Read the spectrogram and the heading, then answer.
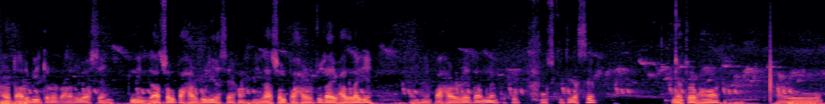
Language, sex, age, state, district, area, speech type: Assamese, male, 30-45, Assam, Udalguri, rural, spontaneous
